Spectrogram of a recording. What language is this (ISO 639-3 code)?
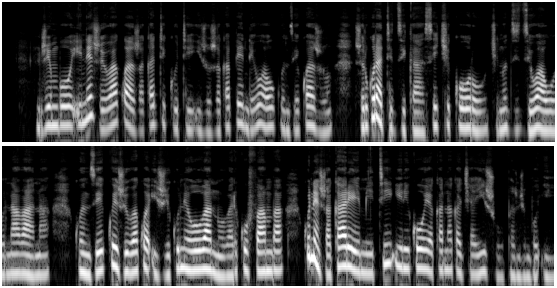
sna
